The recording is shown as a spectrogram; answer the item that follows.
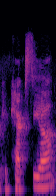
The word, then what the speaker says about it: cachexia: uh they have cancer cachexia which i always spell out for people it's c-a-c-h-e-x-i-a is how it's actually pronounced and so we know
